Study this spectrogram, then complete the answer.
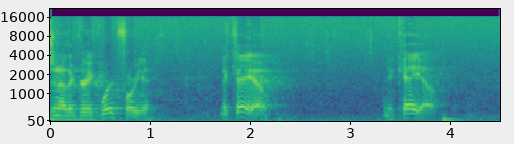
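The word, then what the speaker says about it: νικάω: Nikeo. Nikeo. Alpha can be pronounced ah, so it could be nikao.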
